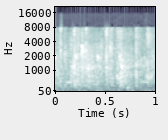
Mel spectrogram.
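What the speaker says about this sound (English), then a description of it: "we have to give them a big applause for trying" Brief, soft applause from an audience after conference presentations, a faint scattered patter of clapping lasting about a second.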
